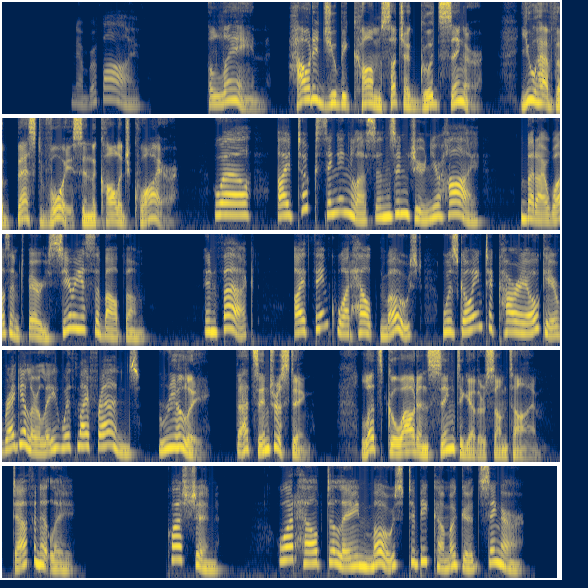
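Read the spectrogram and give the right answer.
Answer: Going to karaoke regularly with friends.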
